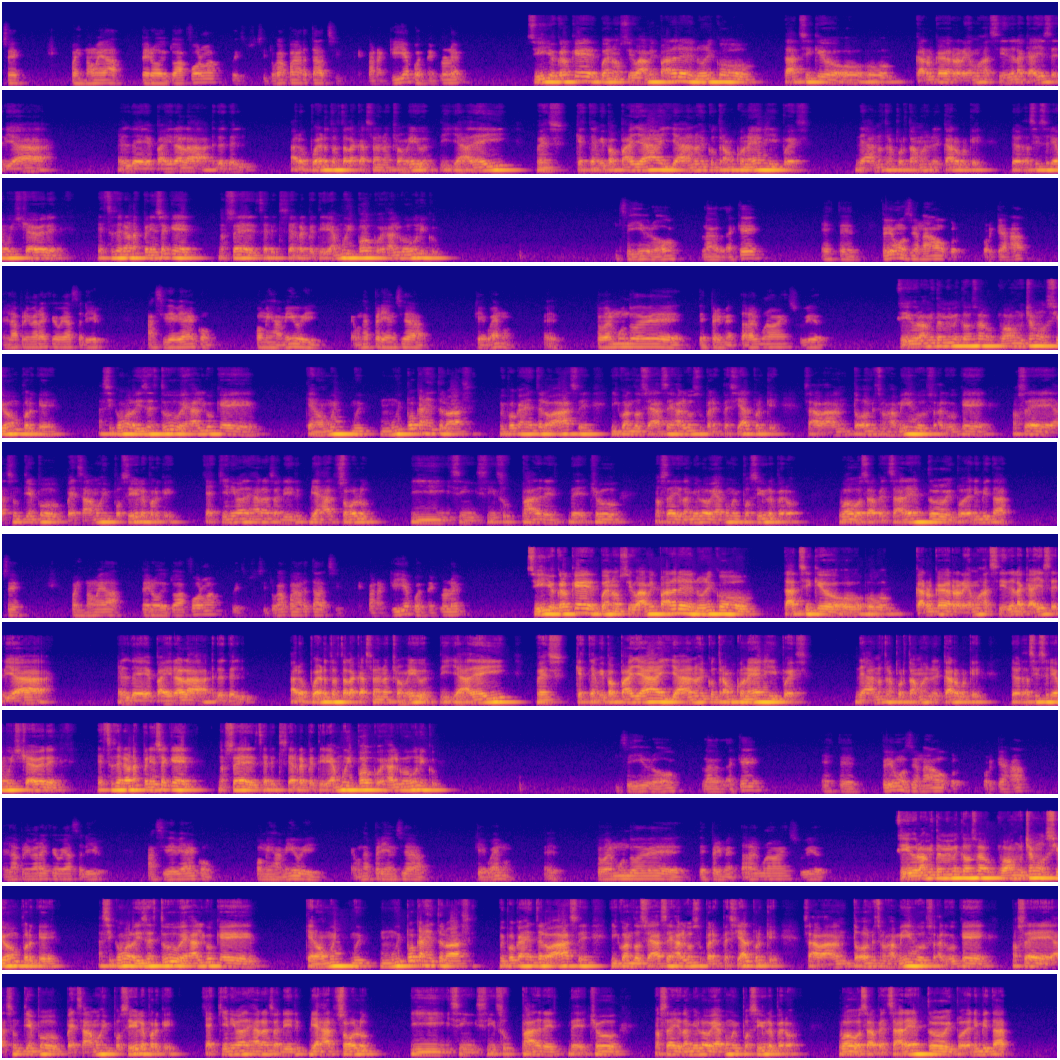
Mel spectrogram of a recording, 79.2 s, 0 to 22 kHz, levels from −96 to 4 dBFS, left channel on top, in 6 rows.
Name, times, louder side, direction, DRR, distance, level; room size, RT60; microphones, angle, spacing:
voice 1, 0.9-1.5 1.7-3.0 3.4-4.0 4.6-5.8 34.2-34.8 35.1-35.9 36.6-37.1 37.4-38.3 38.7-39.2 39.6-40.8 41.4-42.2 42.8-43.5 44.0-44.9 45.5-45.9 46.4-46.5 47.0-49.8, left 2 dB, 70° left, 1.9 m, -31 dB
voice 2, 6.6-9.4 9.8-13.8 14.6-16.3 16.8-23.2 23.9-25.6 25.8-27.2 27.6-32.0 50.8-53.5 54.0-56.0 56.6-58.7 59.0-62.5 62.8-68.2 68.5-70.7 71.1-73.8 74.2-76.0 76.5-78.5, right 3 dB, 75° right, 0.6 m, -22 dB
4.8 x 2.5 x 3.7 m
head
